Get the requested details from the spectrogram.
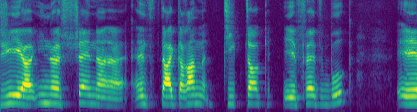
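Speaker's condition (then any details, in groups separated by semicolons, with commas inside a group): Ataxia-telangiectasia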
